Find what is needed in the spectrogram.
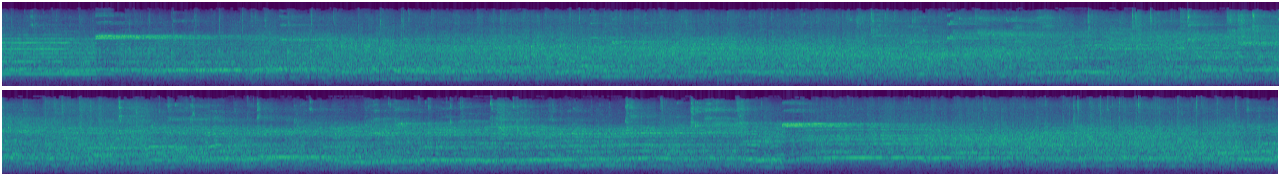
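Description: Basketball game in play: the ball bouncing on the court, with players' shouts and calls echoing around a sports hall.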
